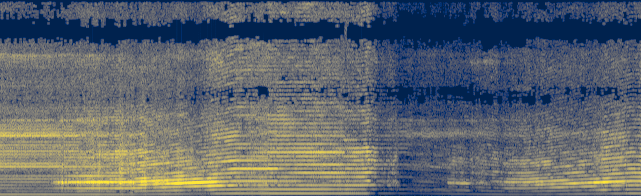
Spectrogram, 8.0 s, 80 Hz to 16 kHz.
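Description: Milwaukee M18 FUEL 2836 brushless oscillating multi-tool plunge-cutting into wood, a steady buzz from its oscillating blade. The pitch climbs about two seconds in as it ramps up toward full speed under load in its auto mode, sags and falls around the middle, then climbs again near the end.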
